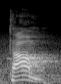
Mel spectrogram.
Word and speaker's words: thumb: After M, B is mostly silent, just like number. It's not number, it's number. Thumb, thumb, climb, just like that.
